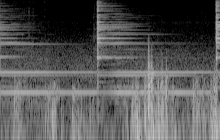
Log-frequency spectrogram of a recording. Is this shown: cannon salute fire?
no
